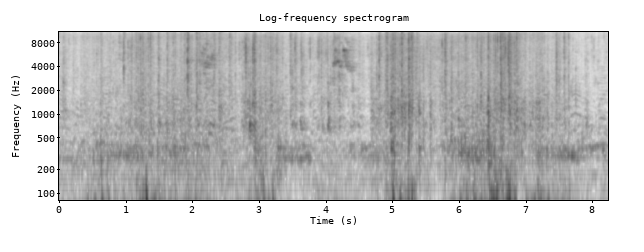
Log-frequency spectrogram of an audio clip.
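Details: Domestic pigeons, paired with a bird from Japan, coo softly and deeply in several drawn-out phrases. The coos are mixed with wing flaps, clattering knocks and brief human voices.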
